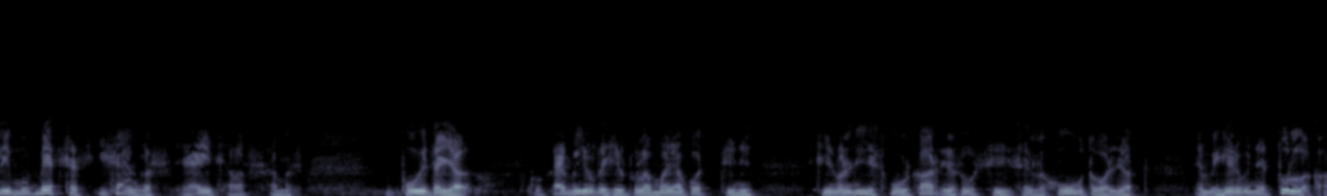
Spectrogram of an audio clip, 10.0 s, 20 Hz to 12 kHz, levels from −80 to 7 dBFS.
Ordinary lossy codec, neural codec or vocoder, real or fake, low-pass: MP3, 96 kbps; none; real; 7.2 kHz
